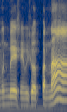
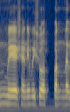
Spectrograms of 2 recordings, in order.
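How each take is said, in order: First: The final vowel is drawn out long. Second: The final vowel is short and runs straight on. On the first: The compound is broken and the meaning changes. The speaker calls it wrong. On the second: It stays one compound with the next words. The speaker calls it right.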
